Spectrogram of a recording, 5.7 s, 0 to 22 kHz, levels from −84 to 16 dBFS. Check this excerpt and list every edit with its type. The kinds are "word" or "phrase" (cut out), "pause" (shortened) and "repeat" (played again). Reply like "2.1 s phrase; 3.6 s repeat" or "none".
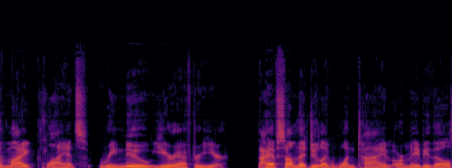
2.9 s pause; 3.8 s word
